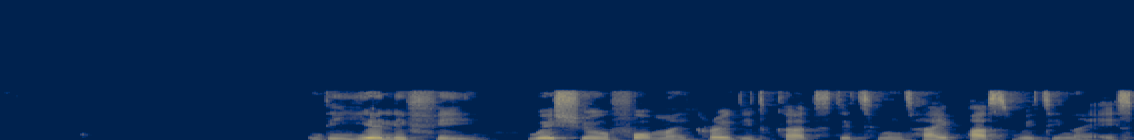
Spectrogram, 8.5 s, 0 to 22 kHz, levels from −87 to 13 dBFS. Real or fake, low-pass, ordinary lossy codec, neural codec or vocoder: real; none; none; none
